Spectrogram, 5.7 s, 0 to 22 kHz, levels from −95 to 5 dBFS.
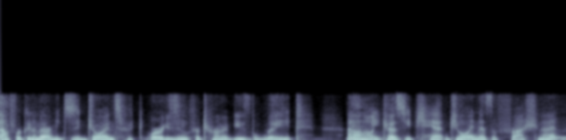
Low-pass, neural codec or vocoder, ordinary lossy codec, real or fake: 7.2 kHz; codec, 16 kHz, 0.5 kbps, FreqCodec, larger model; Opus, 64 kbps; fake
